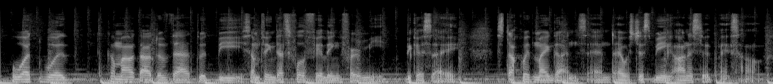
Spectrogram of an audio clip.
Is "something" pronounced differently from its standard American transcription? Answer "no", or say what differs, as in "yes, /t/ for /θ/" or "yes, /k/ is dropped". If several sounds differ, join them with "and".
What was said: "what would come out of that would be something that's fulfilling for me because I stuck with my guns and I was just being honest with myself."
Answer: no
